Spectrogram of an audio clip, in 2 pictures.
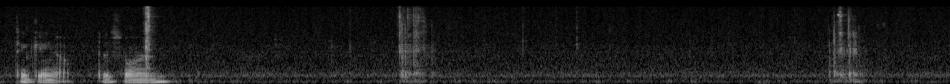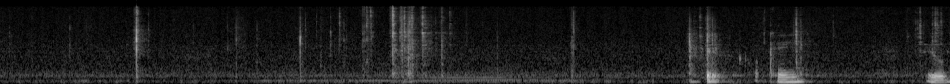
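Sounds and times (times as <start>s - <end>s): plastic parts clicking: 8.3s - 8.6s, 11.8s - 14.1s, 16.4s - 17.6s, 18.5s - 19.0s.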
